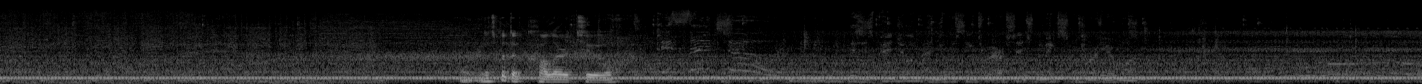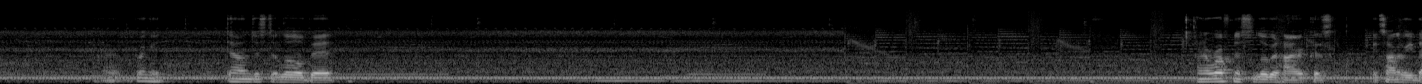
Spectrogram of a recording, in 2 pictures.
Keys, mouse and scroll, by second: 2.2 click, 6.2 click, 9.7 click, 18.8 click, 20.5 click, 22.8 click, 26.3 click.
